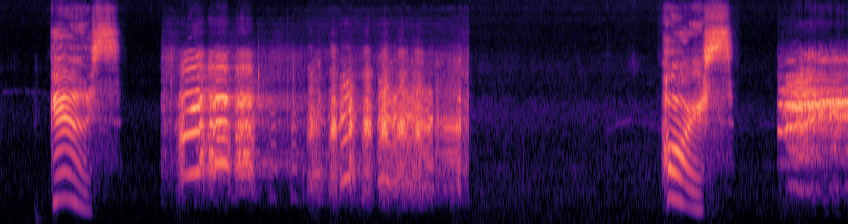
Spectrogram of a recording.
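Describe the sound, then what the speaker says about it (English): Goose honks alone in clear, loud bursts: a pair of descending calls, then a longer rapid string of cackling honks, a pause, and two more short honks near the end. "Goose."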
